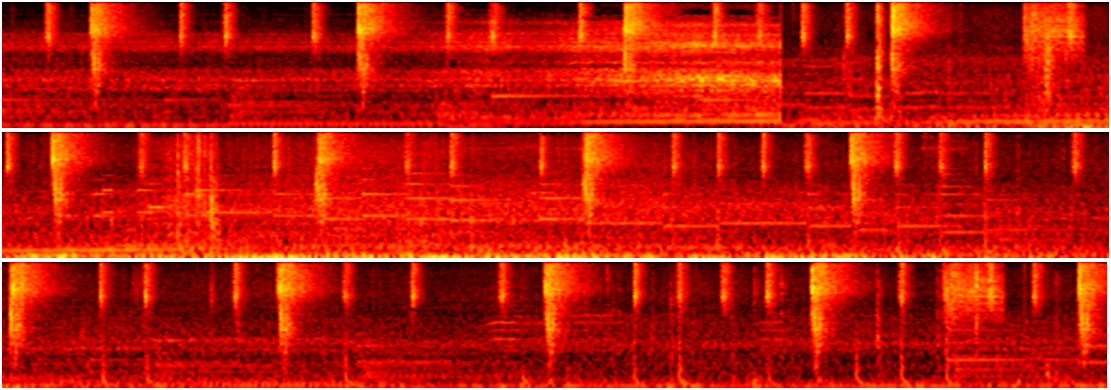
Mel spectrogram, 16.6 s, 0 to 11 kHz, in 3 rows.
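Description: Twin-turbo all-wheel-drive 2010 BMW sedan accelerating away hard: its engine note rises, breaks at a gear change about four seconds in, and rises again. It is loudest around the middle, under background music with a steady beat.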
